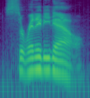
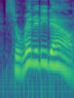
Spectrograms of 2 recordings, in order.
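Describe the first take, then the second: First: It is spoken at a normal, calm volume. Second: It is screamed loudly at full voice. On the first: "he would say the words" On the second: "he would more scream it out loud at the top of his lungs"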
